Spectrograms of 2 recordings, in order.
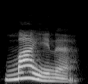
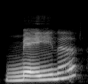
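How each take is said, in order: First: The first vowel is an ai diphthong. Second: The first vowel is a plain e. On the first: The speaker calls it right. "tetapi I" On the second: The speaker calls it wrong. "bukan e"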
